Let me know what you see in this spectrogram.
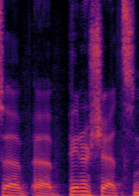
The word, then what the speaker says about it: Pinochet: You pronounce Pinochet's name with a hard T at the end. I had always heard because people Frenchify his name. It's Pinochet because it's Spanish. It's not French.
